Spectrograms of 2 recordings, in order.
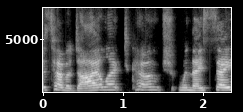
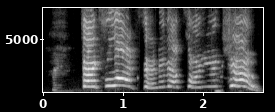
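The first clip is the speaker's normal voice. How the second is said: mock blame; 14 semitones higher, 3 dB louder than usual. Mother jokingly blaming Cyndi for daughter's eczema, high sarcastic voice. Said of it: "No, I'm kidding".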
